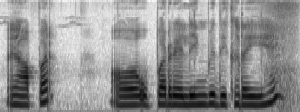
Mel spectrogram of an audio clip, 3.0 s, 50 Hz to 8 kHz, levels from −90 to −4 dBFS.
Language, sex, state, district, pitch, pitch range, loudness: Hindi, female, Maharashtra, Mumbai Suburban, 195 Hz, 185-200 Hz, -15 LUFS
